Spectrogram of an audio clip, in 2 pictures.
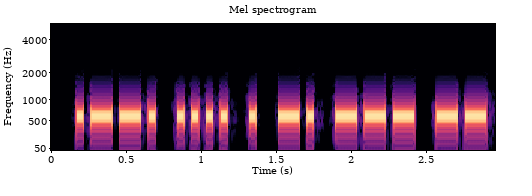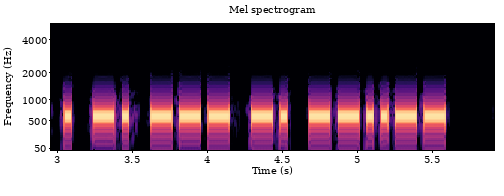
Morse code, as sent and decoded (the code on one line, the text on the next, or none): .--. .... -. --- -- . -. --- -. --..--
PHENOMENON,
